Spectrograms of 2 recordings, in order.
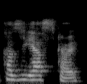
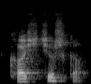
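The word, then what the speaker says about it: Kościuszko: Everybody pronounces it Kosciuszko. Please tell us how to pronounce it well. Kosciuszko.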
